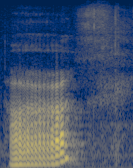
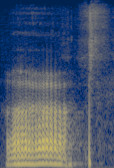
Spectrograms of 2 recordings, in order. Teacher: the sound resh in Hebrew is made in the back of your throat. It's a rolling R, like in Spanish, r, but you bring the roll to the back of your throat, r, or like a dog growling, r.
